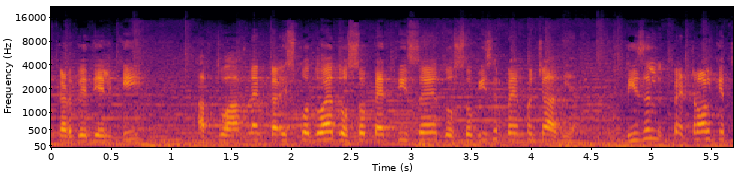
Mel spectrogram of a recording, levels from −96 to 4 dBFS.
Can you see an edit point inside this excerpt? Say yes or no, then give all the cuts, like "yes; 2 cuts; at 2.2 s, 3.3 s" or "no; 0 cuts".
yes; 1 cut; at 4.7 s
